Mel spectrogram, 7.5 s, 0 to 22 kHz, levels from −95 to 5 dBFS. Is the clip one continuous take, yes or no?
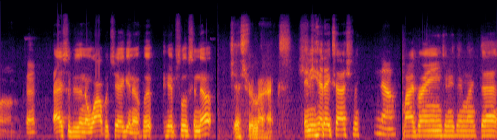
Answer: no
